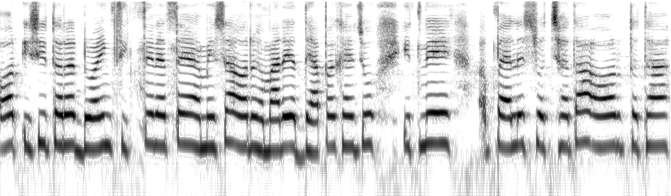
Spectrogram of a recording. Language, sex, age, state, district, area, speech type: Hindi, female, 18-30, Uttar Pradesh, Ghazipur, rural, spontaneous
